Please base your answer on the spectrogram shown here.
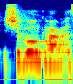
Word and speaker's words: Siobhan: no no it's fine so it's shioon so I'm on um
